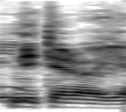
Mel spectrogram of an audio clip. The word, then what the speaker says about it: Niterói: So, to get these started, you were born in Brazil, and I don't want to butcher the name, but Niterói? – Niterói, yeah.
